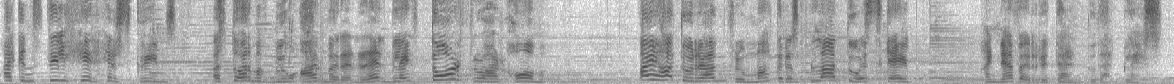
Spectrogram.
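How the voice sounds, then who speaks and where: A woman's voice: high voice, lively intonation, unhurried, long reverb tail. An actress playing a proud young woman leader, teasing and intense, in a game cutscene with music. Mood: grieving.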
